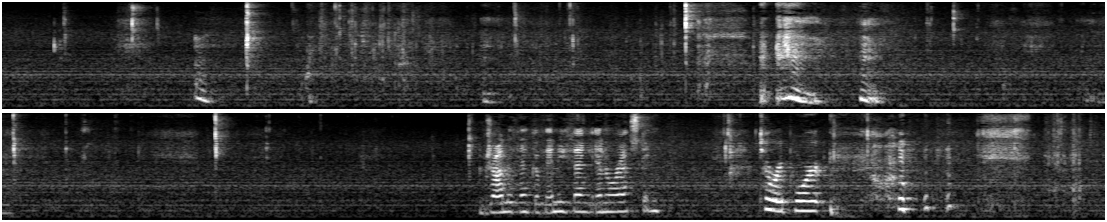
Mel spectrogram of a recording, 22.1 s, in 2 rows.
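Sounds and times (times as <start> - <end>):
person humming mm: 1.9 - 2.2
chewing and crunching food: 2.4 - 7.6, 9.1 - 15.0, 20.8 - 22.0.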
